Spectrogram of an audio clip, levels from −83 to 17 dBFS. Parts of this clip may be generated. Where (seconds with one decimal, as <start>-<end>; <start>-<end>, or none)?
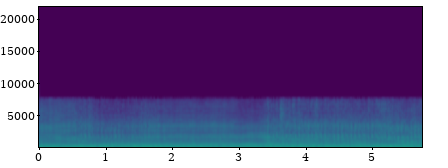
0.0-0.5; 1.8-3.4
